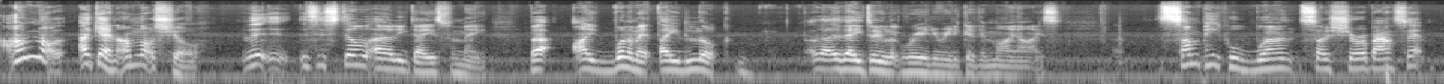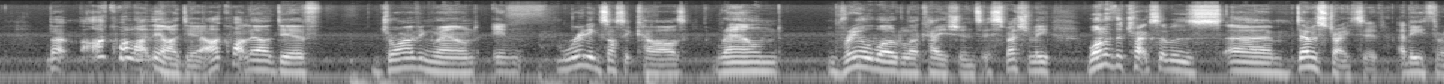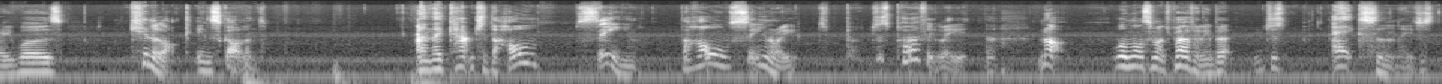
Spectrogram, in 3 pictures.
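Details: Real, self-reported stammering and stuttering in a male podcast host; finding: stuttering.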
